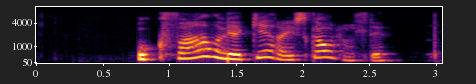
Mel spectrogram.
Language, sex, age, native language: Icelandic, female, 12, Icelandic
